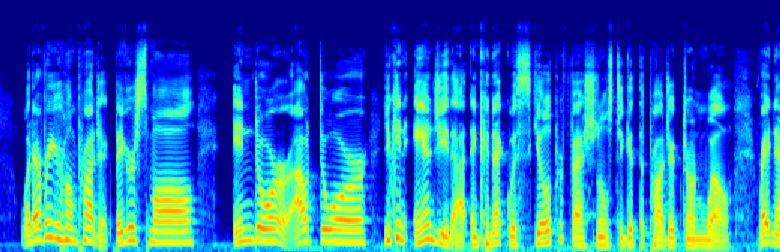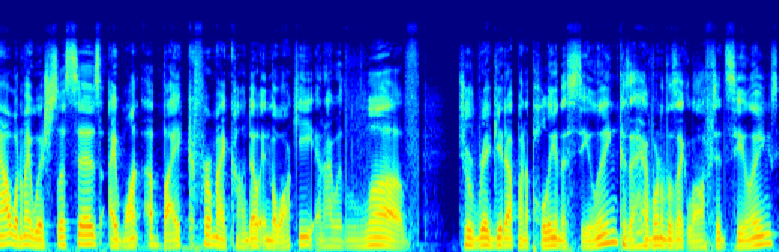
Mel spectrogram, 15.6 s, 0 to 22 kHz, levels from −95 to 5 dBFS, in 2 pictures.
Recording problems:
uneven, jittery; strongly; from 1 to 13 s

